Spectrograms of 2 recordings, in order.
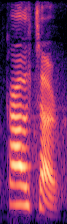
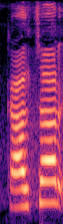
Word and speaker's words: culture: আমরা এই ক্লাসে জানবো টি এর পরে যদি ইউ আর ই থাকে তাহলে টি লেটারটি উচ্চারণ চার হবে।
